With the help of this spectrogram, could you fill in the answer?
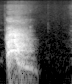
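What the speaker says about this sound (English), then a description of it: "Whoop, that's my dog." A single sharp dog bark from one of several breeding dogs on the other side of a wall, brief and fairly loud, followed by silence.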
